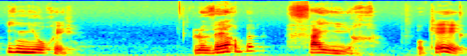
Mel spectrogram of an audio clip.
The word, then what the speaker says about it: faillir: à ignorer le verbe faillir ok encore un mot prononcé yeux comme famille on l'a vu précédemment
